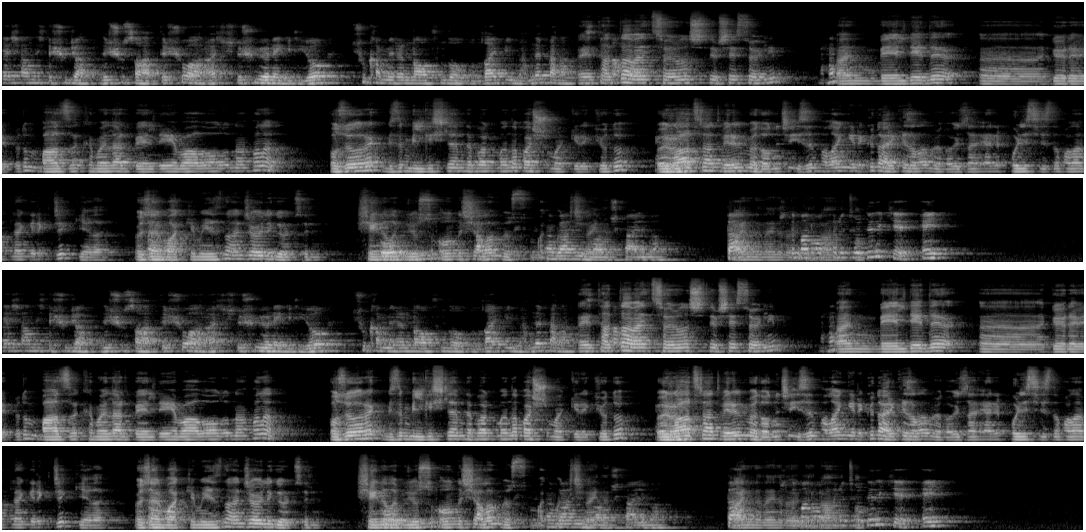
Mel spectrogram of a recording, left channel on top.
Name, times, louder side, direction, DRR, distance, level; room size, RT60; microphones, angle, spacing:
voice 1, 0.0-6.2 8.2-8.4 17.3-17.6 23.1-23.3 25.4-26.0 26.4-26.5 27.0-28.2 28.9-29.2 29.5-31.0, left 2 dB, 75° left, 3 dB, 1.3 m, -26 dB
voice 2, 5.8-7.8 8.3-13.5 14.1-17.0 17.4-22.7 23.0-24.8 25.2-27.1 27.4-27.7 28.9-30.3, right 2 dB, 20° right, 7 dB, 0.4 m, -24 dB
8.3 x 4.6 x 4.0 m, 0.78 s
head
